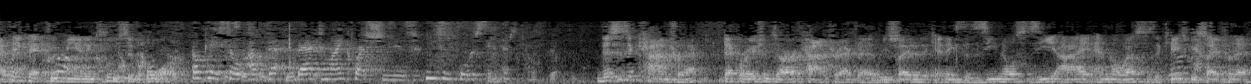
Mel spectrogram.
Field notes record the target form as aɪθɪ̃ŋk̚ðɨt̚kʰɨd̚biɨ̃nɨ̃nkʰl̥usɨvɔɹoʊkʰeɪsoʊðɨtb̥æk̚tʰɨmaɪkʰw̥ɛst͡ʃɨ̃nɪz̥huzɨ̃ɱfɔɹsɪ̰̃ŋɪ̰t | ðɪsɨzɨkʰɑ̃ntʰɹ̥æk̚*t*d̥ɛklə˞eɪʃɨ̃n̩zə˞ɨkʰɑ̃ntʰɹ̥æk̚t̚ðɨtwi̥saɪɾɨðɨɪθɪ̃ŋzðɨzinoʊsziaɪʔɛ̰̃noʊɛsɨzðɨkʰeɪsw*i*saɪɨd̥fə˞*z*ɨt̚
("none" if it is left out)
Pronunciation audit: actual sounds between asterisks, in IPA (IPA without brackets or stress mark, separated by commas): t, i, ð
